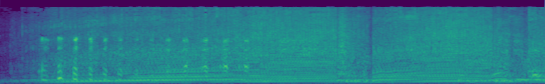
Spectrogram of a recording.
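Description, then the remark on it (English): A voice imitates a car engine revving, a continuous buzzing drone that climbs and wavers in pitch, fairly loud, lasting several seconds without any other talk. “Just to get everybody excited, we have a little bit of car engine noises.”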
